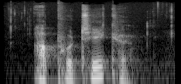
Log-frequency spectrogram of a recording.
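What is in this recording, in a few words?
"apotheke", German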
